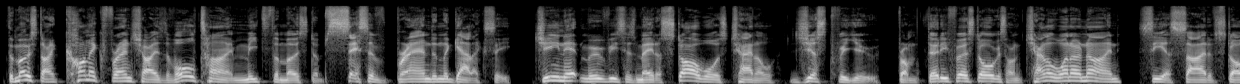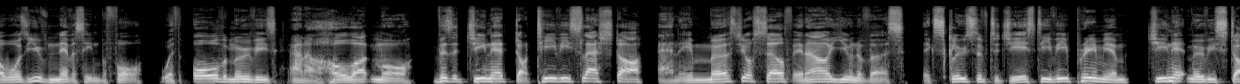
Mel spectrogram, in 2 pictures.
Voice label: English Promo

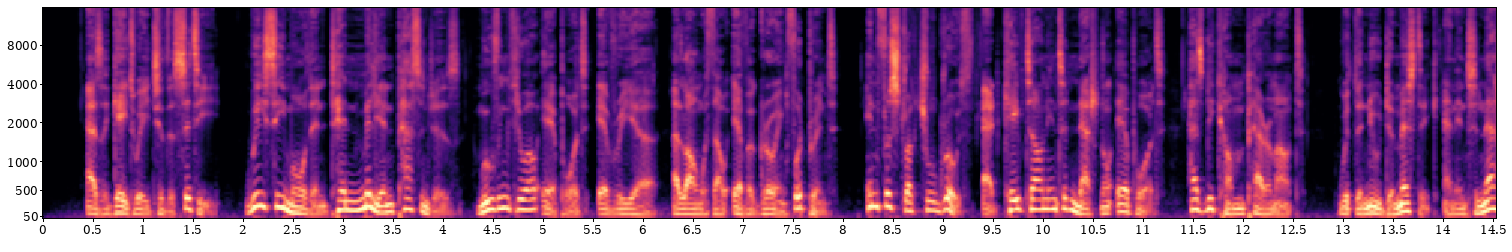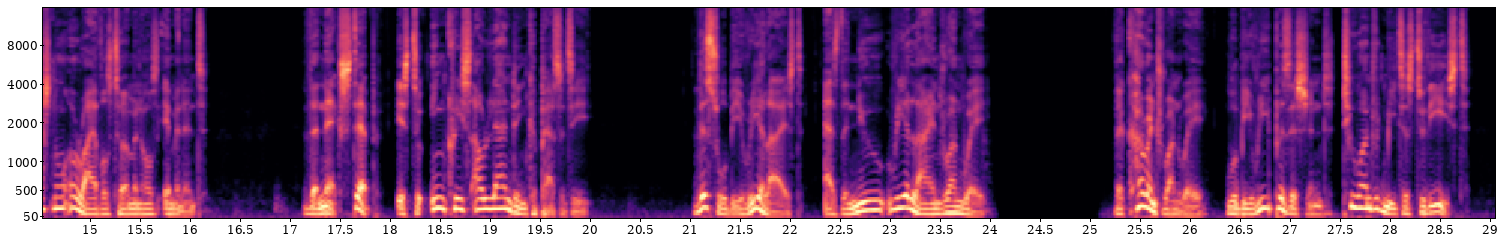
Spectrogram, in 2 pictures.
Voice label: English Corporate

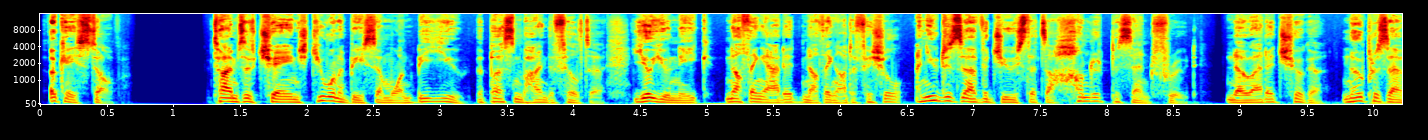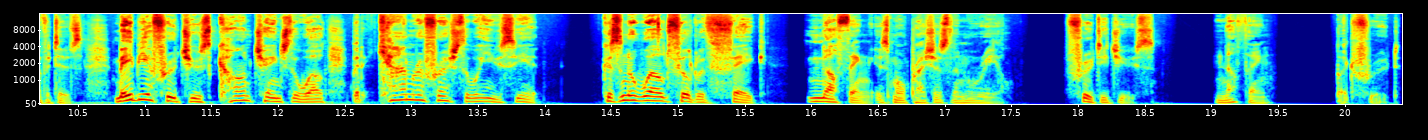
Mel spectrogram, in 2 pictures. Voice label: English fast sell

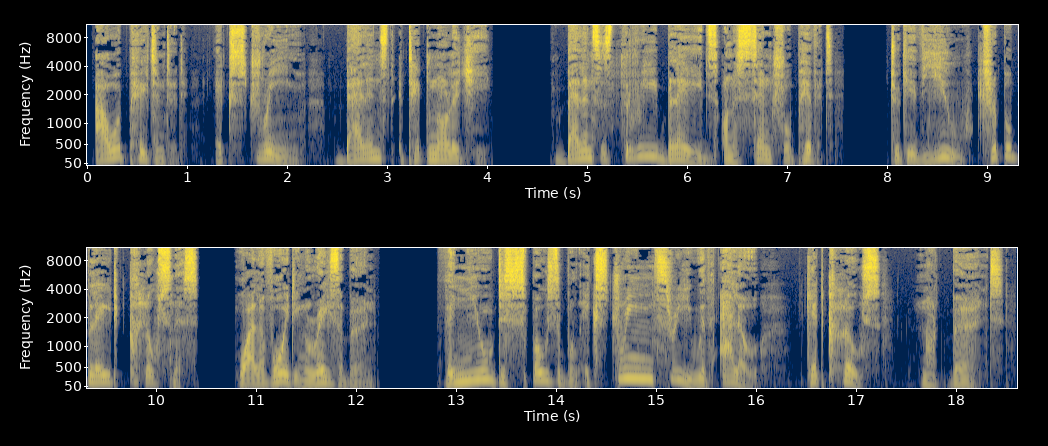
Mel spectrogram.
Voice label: English Softsell

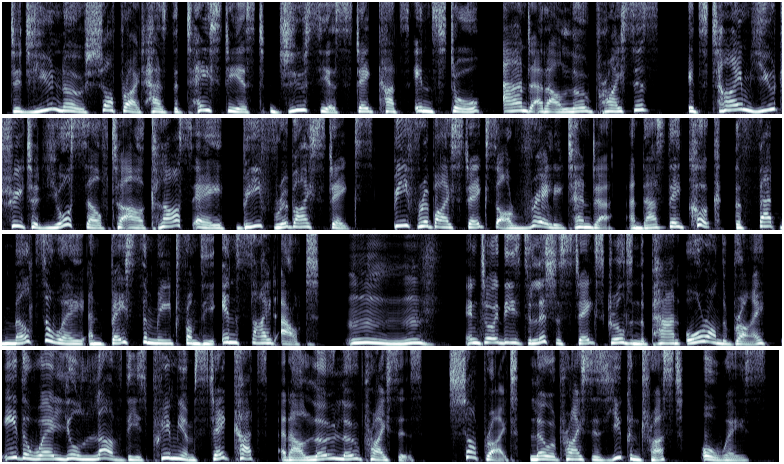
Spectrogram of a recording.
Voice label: English conversational

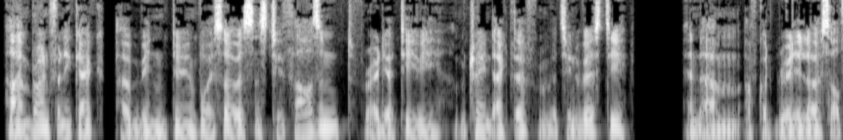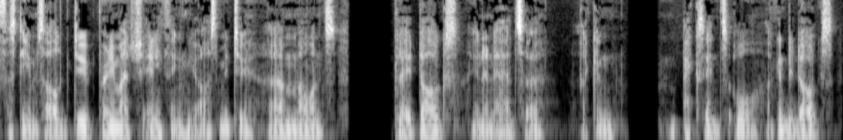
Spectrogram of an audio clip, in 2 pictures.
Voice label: English Conversational Introduction

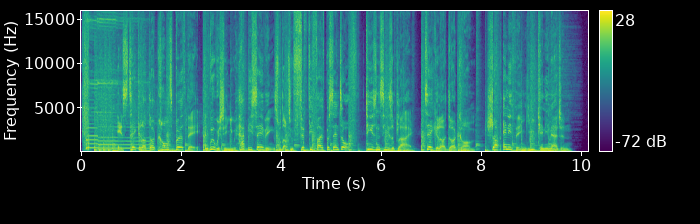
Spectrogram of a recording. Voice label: Bright

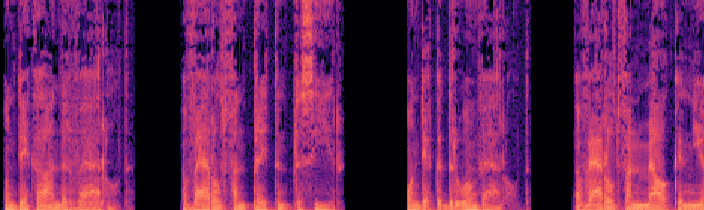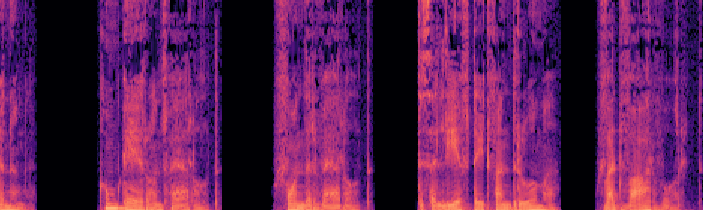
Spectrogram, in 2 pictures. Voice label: Afrikaans Softsell

